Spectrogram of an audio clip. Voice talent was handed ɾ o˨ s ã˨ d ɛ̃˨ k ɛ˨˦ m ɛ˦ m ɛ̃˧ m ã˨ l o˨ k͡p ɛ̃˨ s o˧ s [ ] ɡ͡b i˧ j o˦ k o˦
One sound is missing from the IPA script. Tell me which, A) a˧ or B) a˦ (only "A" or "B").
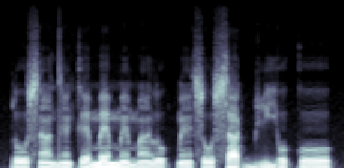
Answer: B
